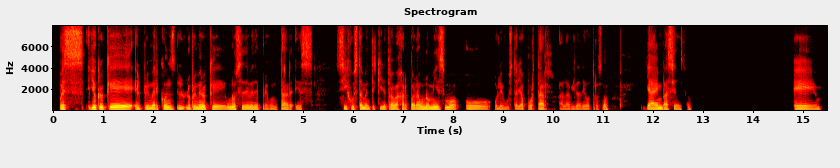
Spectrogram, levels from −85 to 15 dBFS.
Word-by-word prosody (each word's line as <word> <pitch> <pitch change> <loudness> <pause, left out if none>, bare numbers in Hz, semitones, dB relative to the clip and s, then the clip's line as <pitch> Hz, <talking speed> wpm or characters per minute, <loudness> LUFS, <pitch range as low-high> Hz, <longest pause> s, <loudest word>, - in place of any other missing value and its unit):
Pues, 130 -1 +1
yo 145 +3 +5
creo 160 +1 +4
que, 160 -5 +7
el 120 0 -1
primer 125 +2 +1
cons 140 -2 +1
lo 120 0 -2
primero 135 +5 +4
que 120 -7 0
uno 130 +5 +2
se 130 -3 -4
debe 120 0 +1
de 125 -1 -2
preguntar 110 +3 -7
es 115 -1 -9 0.5
si 120 - -4
justamente 115 -2 -1
quiere 120 +2 -4
trabajar 120 -2 -1
para 125 -2 0
uno 125 +1 +3
mismo, 135 +8 +1
o 110 -5 -4
o, 110 - -12
le 110 0 -7
gustaría 105 0 -8
aportar 110 -1 -4 0.2
a 100 - -15
la 95 -1 -11
vida 100 +1 -10
de 100 -1 -10
otros, 95 +2 -13
¿no? 140 +4 -6 0.6
Ya 115 +1 0
en 120 0 +3
base 120 +1 -2
a - - -6
eso 145 +7 -14 2.0
Em 110 -2 -1
120 Hz, 155 wpm, -23 LUFS, 110-130 Hz, 2.0 s, que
